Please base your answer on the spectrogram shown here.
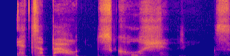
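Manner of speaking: very quiet, slow, drawn-out whisper. Mocking a movie's obvious message as if telling someone: imitating a whisper. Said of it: "Somebody whispers in your ear".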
